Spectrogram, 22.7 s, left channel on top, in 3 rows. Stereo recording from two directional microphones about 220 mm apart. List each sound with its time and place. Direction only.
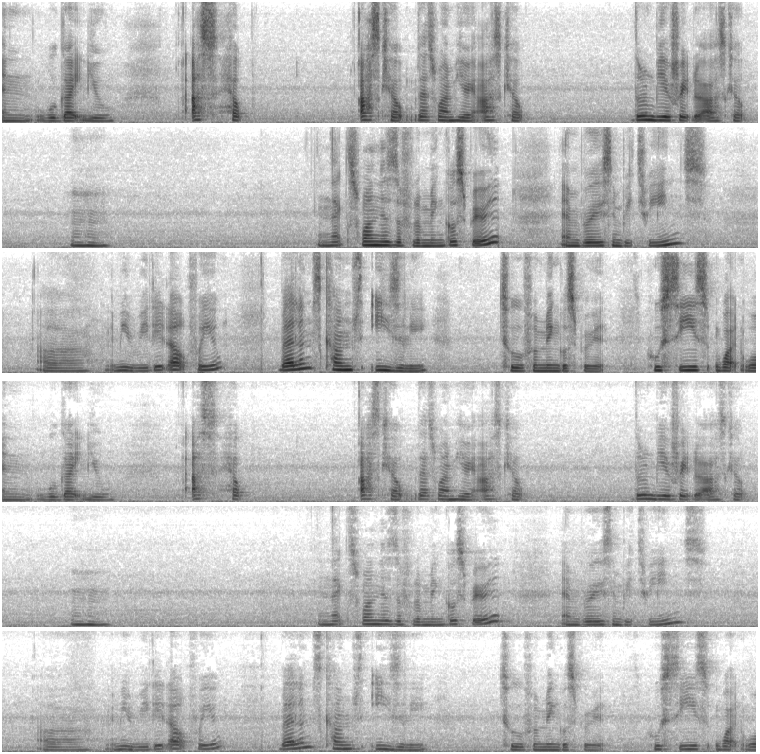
0.0 s a woman's voice: 40° left (ahead or behind)
3.5 s a woman's voice: 40° left (ahead or behind)
6.3 s a woman's voice: 40° left (ahead or behind)
8.2 s a sound: 40° left (ahead or behind)
10.8 s a woman's voice: 40° left (ahead or behind)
